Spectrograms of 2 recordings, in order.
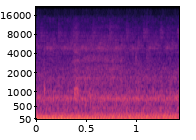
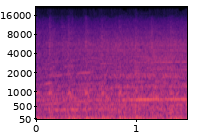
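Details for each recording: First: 2008 Mercedes ML 320 CDI diesel, a crank-no-start that had the wrong undersized battery, after charging: starts and settles into a steady, even idle with a smooth low rumble, no misses or knocks; normal idle. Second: 2008 Mercedes ML 320 CDI diesel, cranks but no start (after plastic smell on drive): steady starter cranking with even compression pulses, never catches; rail pressure reads far too low, electric fuel pump not running.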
